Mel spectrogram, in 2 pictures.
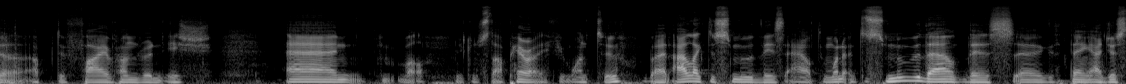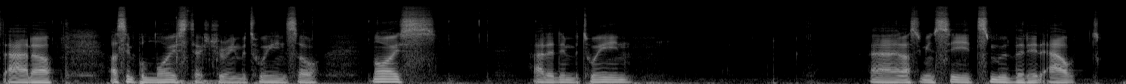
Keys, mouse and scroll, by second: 0.0 click, 0.0 KP_0, 0.1 KP_Enter, 1.1 scroll down 1, 1.7-2.2 drag, 2.2 scroll down 1, 2.6-15.0 middle drag, 3.7 scroll up 1, 5.9 scroll up 1, 15.2 click, 16.6 click, 19.3 scroll up 1, 20.7 middle drag, 20.7 scroll up 1, 20.9 scroll down 2, 21.1 middle click, 21.5 scroll up 1.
